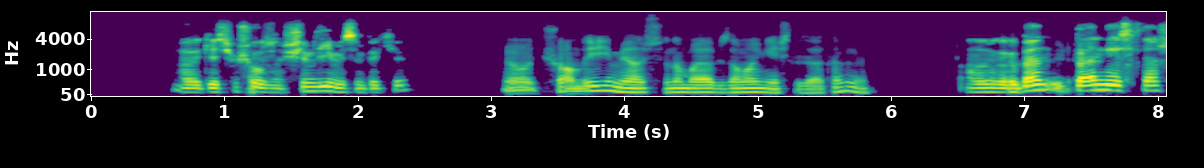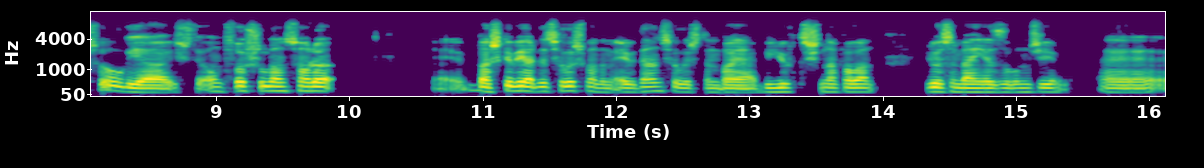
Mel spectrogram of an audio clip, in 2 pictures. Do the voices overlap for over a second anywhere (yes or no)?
no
